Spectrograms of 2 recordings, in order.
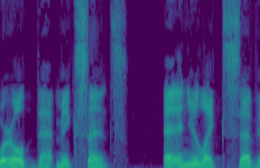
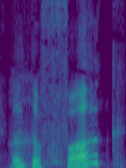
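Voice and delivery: high, slow stunned "the fuck"; shocked disbelief; 10 semitones higher, much slower than usual. Retold or imitated. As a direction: drag it out in disbelief. Shocked at finding out.

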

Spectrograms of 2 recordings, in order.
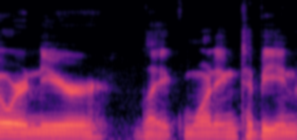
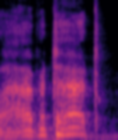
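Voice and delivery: nature documentary narrator; 3 semitones higher, 4 dB quieter than usual. Acted. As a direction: narrate solemnly as if observing wildlife.

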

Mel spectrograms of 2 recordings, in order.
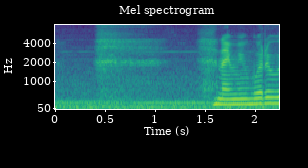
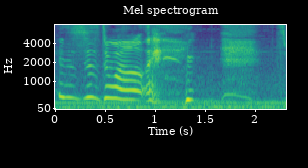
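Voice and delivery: high, slow laugh-crying; unhinged laugh; 12 semitones higher, much slower than usual. Acted. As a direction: laugh as if breaking down. Character breaks, laughing crying.

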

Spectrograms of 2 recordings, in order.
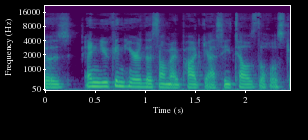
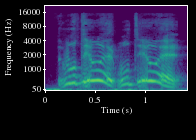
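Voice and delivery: high, louder burst of determination; eager insistence; 13 semitones higher, 4 dB louder than usual. Retold or imitated. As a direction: act out brushing off every no. Undaunted producer insists after refusals.

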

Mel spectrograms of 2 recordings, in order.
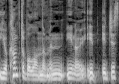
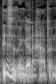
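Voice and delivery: quiet doubt; 7 semitones higher, 4 dB quieter than usual. Retold or imitated. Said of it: "I was like".

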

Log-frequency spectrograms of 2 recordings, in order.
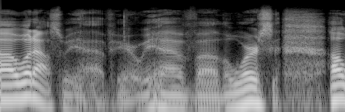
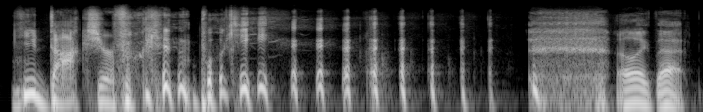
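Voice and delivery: laughing through words. Real, not acted. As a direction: crack yourself up mid-question. Cracking up at his own joke.

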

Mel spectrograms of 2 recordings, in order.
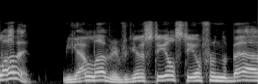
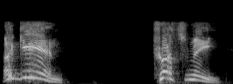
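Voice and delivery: high-pitched, hollering champ bravado; strutting wrestler boast, pitched way up; wrestling promo; 12 semitones higher than usual. Acted. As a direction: crow it high, stretching the phrase endings. Mock Ric Flair wrestling promo.

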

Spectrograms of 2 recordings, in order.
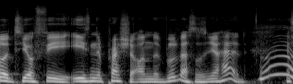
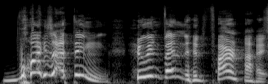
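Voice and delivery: much higher, incredulous outburst; exasperated outburst; 12 semitones higher than usual. Real, not acted. Ranting to friends about the Fahrenheit scale, exasperated. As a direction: blurt it out high in exasperation.

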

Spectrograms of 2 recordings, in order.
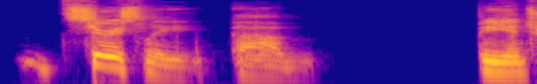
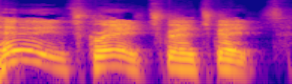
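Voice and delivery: hearty backslapping praise, pitch lifted; quick repeated mock cheering; mock congratulations; 5 semitones higher than usual. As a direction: gush it like empty congratulations. Acted hollow backslapping congratulations.

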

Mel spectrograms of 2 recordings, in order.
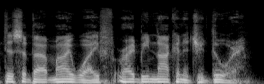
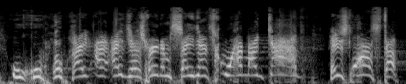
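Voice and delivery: much higher, squeaky mock panic; mocking whiny staffer. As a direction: ham up a shrill, panicky young staffer gasping at the radio. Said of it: "with their prepubescent Neanderthals there".

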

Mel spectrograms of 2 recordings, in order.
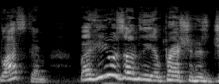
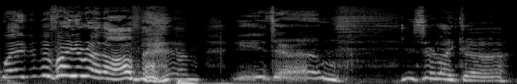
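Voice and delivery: high opening, then halting stammer; sheepish interruption; 5 semitones higher than usual. Retold or imitated. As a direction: hedge awkwardly, play-acting. Abram sheepishly stops God.

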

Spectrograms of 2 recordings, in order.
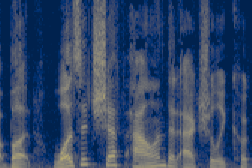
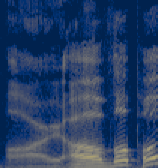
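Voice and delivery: Cam Clark; 5 dB quieter than usual. Retold or imitated. Host mocking the voice actor's He-Man, operatic. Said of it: "Cam Clark was the whole, like".

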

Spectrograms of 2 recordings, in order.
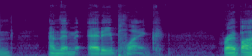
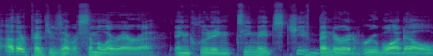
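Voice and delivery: usual speaking voice

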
